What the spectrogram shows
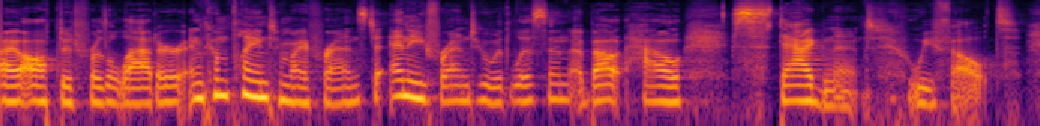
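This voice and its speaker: The woman's pitch is medium, with ordinary variation. She speaks at a moderate pace in a Californian accent. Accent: American, Californian. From California, USA. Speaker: spoken word poet and performer. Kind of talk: live spoken word poetry performance. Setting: theatre stage, live audience.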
